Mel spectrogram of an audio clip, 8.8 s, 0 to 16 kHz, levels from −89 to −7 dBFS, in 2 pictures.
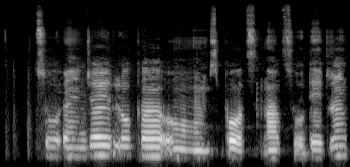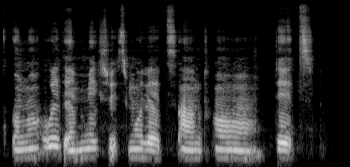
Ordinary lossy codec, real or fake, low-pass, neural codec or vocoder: none; real; 14.4 kHz; none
